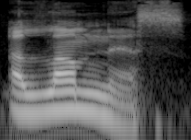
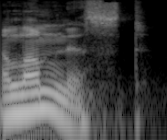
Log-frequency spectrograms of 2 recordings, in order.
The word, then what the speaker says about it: alumnus: you how to job alumnus a l u m n u s that's not what you were saying alumnist okay alumnist not the same thing was that saying with the T yes oh yeah you had it with a t oh well I didn't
